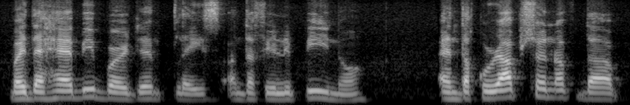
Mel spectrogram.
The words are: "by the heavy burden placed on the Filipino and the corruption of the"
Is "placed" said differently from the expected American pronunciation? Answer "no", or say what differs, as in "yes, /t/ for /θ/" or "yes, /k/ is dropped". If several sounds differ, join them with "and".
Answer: yes, /t/ is dropped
